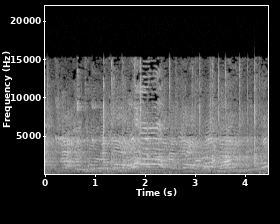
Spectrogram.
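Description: A basketball bouncing on a gym floor, several sharp knocks, amid several people's overlapping voices.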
